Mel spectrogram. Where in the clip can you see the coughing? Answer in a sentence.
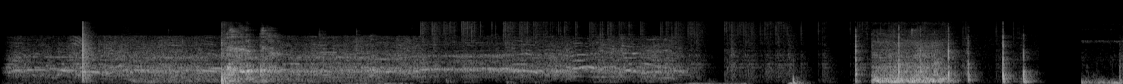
The coughing can be heard from 1.2 to 3.8 s and from 8.7 to 9.6 s.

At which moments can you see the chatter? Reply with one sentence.
The chatter can be heard from 0.0 to 7.0 s.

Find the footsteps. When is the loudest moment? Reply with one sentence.
The volume of the footsteps peaks at 10 seconds.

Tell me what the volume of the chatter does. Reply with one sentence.
The volume of the chatter stays about the same.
